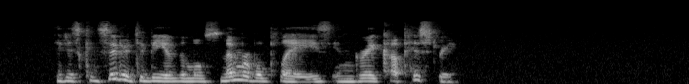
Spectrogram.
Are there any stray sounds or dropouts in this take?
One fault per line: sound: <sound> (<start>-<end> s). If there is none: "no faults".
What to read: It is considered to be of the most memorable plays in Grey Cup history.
no faults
